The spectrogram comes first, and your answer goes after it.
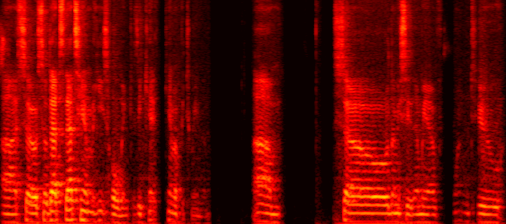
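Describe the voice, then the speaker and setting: Halting male game master, roomy sound. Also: medium pitch, little pitch movement, slight background noise. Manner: halting, full of fillers and restarts. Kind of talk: running a tabletop game over voice chat.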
